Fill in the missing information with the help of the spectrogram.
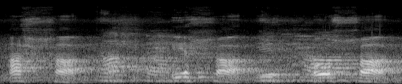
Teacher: ہا حلق کے درمیان سے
